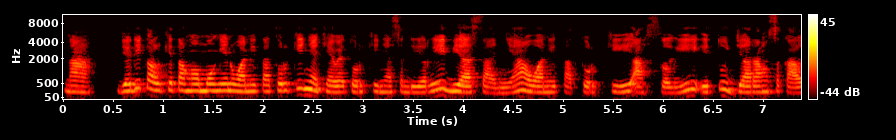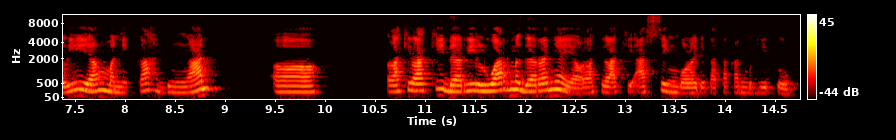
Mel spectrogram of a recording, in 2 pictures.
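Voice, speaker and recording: An Indonesian woman vlogging in a relaxed, chatty way, explaining things with frequent fillers and pauses. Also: mid-range voice, lo-fi sound. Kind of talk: casual vlog talk. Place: lives in Turkey.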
